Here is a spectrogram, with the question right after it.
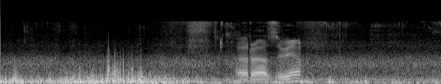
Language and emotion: Russian, neutral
